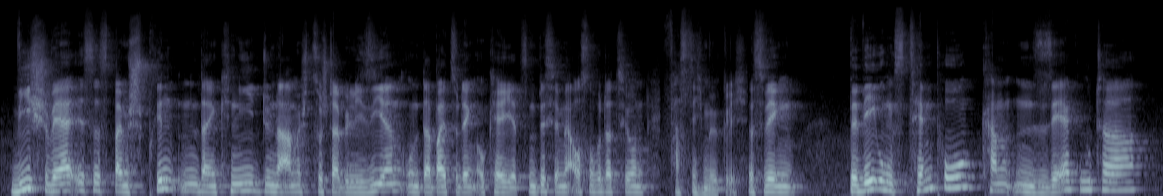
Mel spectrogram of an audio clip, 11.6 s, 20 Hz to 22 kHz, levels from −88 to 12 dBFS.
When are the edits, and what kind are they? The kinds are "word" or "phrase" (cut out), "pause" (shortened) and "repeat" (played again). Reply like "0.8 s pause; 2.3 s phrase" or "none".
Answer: 6.6 s pause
